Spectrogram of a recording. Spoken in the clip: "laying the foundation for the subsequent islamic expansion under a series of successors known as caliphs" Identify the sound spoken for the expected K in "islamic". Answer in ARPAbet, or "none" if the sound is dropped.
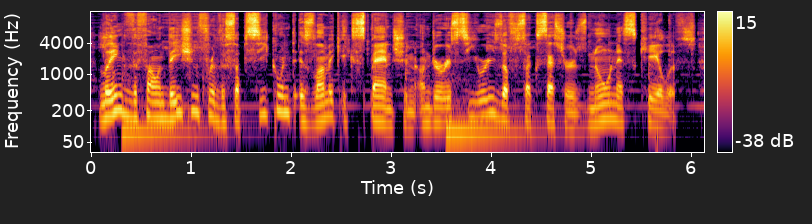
K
